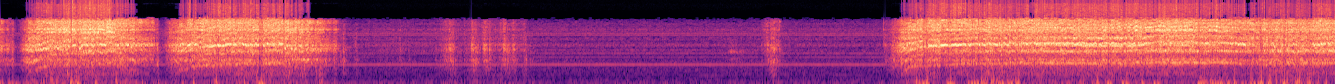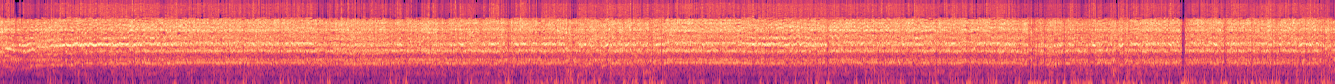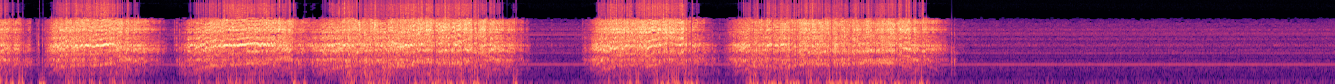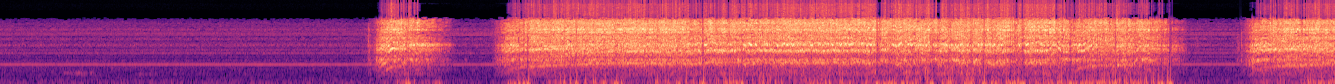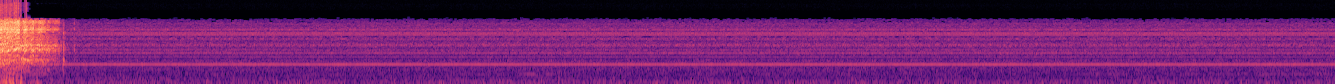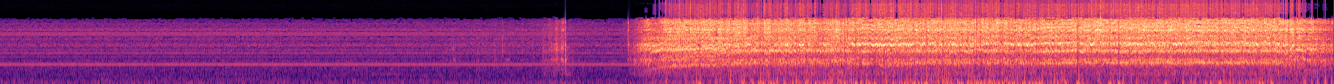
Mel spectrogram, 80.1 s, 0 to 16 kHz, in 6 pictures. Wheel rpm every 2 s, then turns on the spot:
120, 120, 20, 0, 110, 220, 210, 220, 230, 230, 220, 230, 230, 100, 130, 130, 100, 150, 0, 0, 0, 20, 90, 220, 220, 140, 100, 0, 0, 0, 0, 0, 0, 0, 0, 0, 40, 210, 230, 210.
4-6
